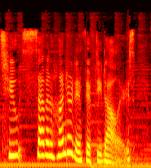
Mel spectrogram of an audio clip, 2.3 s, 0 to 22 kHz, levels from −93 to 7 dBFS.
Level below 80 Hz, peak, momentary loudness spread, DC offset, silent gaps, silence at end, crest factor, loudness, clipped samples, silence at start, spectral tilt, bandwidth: -34 dBFS; -2 dBFS; 6 LU; under 0.1%; none; 0 s; 16 dB; -18 LUFS; under 0.1%; 0 s; -5 dB/octave; 15 kHz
